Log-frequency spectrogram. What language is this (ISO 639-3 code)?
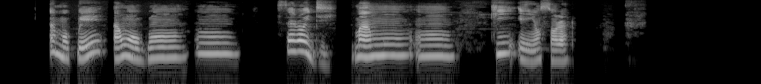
yor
